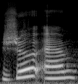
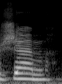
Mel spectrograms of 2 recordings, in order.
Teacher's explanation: In French, the final vowel from je drops and is replaced by an apostrophe when the following word begins with a vowel or a mute H. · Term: elision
